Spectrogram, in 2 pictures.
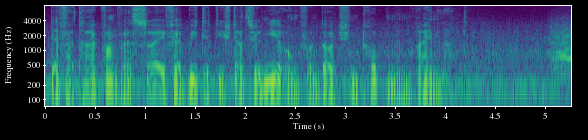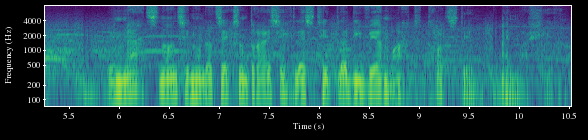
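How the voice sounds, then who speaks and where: A man with a deep voice narrates a historical documentary. He speaks in measured, scripted statements over clearly audible music. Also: very animated. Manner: short, measured declarative phrases.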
